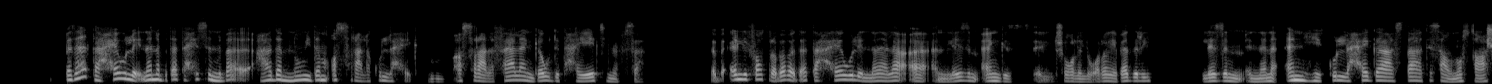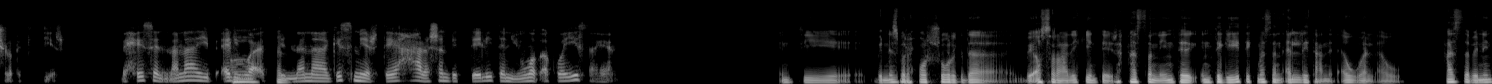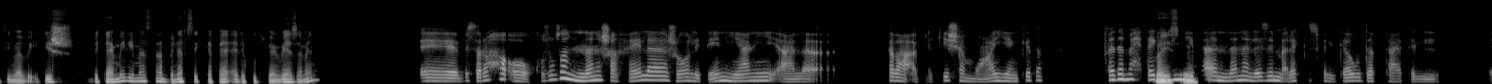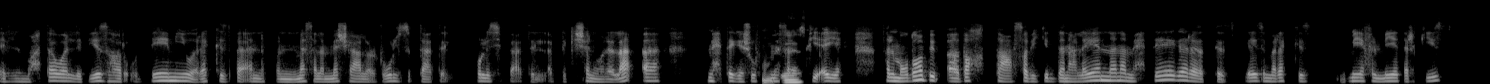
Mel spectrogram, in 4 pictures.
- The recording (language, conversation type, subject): Arabic, podcast, إزاي بتنظّم نومك عشان تحس بنشاط؟
- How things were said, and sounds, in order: tapping; in English: "Application"; in English: "الRules"; in English: "الPolicy"; in English: "الApplication"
